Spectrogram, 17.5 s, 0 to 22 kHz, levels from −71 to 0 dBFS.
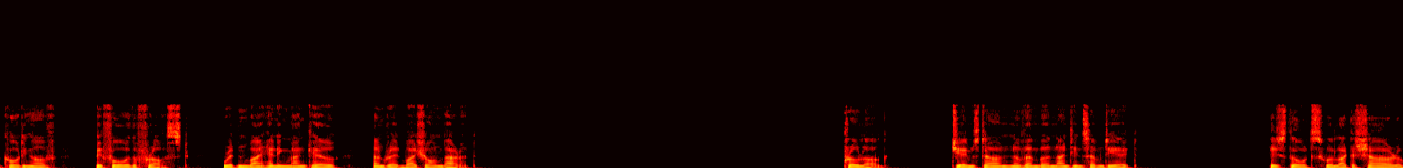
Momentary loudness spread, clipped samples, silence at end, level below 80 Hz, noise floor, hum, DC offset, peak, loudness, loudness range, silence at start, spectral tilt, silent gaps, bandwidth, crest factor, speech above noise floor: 8 LU; under 0.1%; 0 s; -46 dBFS; -81 dBFS; none; under 0.1%; -8 dBFS; -29 LUFS; 7 LU; 0 s; -5.5 dB/octave; 6.20-10.19 s; 8.8 kHz; 22 dB; 53 dB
